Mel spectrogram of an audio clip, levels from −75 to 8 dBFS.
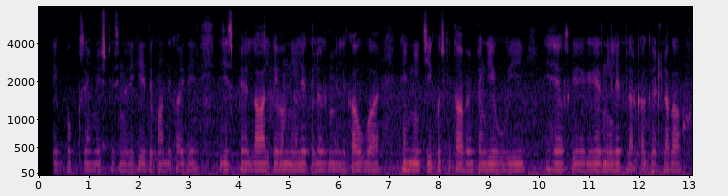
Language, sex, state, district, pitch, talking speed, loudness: Hindi, male, Bihar, Muzaffarpur, 110 Hz, 135 wpm, -39 LUFS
